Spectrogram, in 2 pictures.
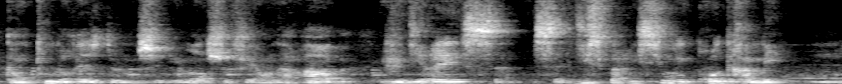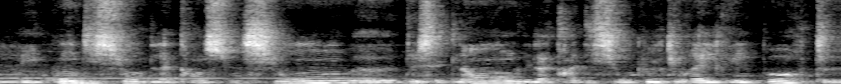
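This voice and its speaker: A man answering a radio interview, explaining at length in a measured way with small hesitations. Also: medium pitch, creaky, fairly bright tone. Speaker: expert interviewee. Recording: roomy echo from a distance, faint music.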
